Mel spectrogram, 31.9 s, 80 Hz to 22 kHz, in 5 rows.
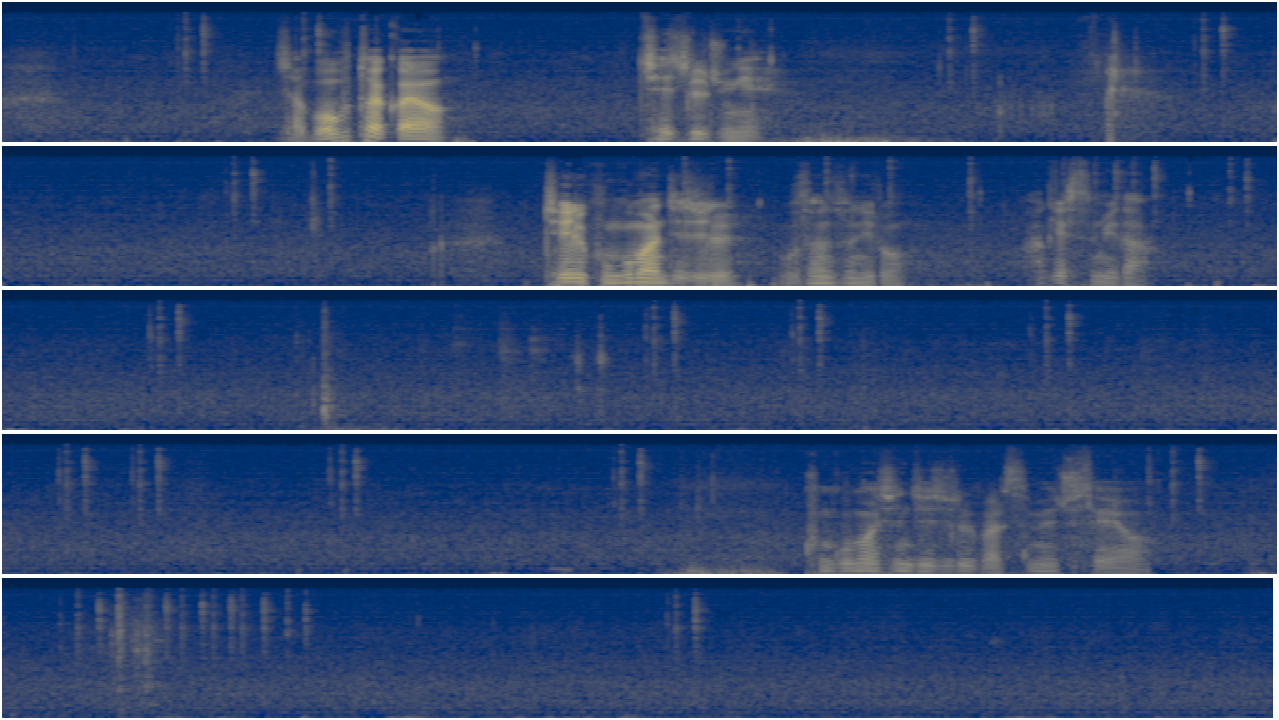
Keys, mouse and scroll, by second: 7.5 space, 9.8 shift+middle click, 11.2 space, 15.4 m, 25.8 space.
